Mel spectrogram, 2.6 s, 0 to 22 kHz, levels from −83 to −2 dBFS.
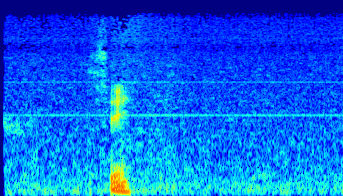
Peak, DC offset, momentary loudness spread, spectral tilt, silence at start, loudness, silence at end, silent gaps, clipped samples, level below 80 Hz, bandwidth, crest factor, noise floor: -2 dBFS; under 0.1%; 20 LU; -5.5 dB/octave; 0.05 s; -24 LUFS; 0.65 s; none; under 0.1%; -54 dBFS; 17 kHz; 26 dB; -44 dBFS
